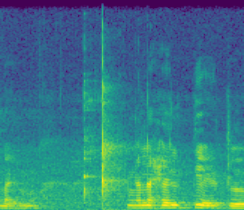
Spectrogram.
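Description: A metal spoon clinking against a glass bowl while fluffing cooked rice, with two sharp clicks about a second in.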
